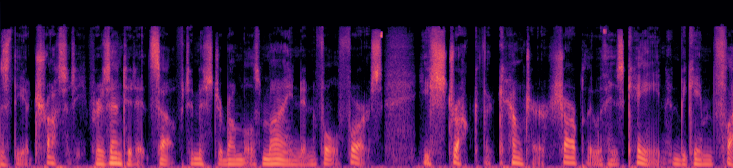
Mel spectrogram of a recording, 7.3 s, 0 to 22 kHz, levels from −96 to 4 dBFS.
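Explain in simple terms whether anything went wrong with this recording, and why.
Yes, a couple of things went wrong here. The whole speech clip sounds dull and a bit gurgly, with a grainy edge on the voice. That's the sound of MP2 compression, the kind used for digital radio, most likely squeezed hard. The encoder chops the sound into many narrow frequency slices, and when it runs short of data it simply drops the top slices and stores the rest crudely. That's why the treble goes missing and the sound turns grainy.

On top of that there are two short patches of DAB burbling, from 3.53 to 3.81 s and again from 5.98 to 6.09 s. This happens when reception is weak and some data errors slip past the radio's error correction. Individual frequency slices then get short blips of noise, and you hear a brief splutter before things settle again.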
